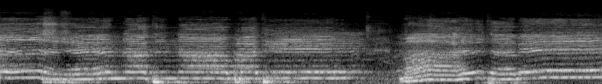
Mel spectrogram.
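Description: Ethiopian Orthodox hymn chanted by a group of voices, in long held notes that glide slowly up and down. The voices break off briefly about four seconds in, then resume on a rising note. Low thumps sound under the chant.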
